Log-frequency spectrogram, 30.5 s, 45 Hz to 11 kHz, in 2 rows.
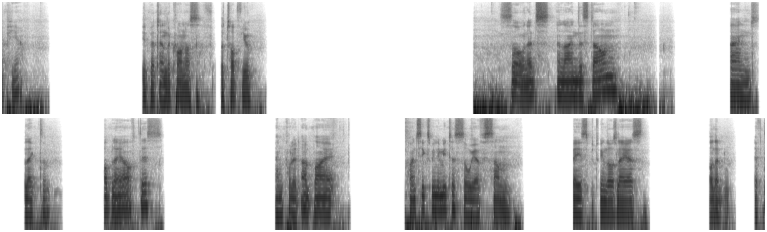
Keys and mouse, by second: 2.3 shift+KP_7, 9.1 Tab, 9.8 KP_1, 12.4 g, 14.3 Tab, 18.4 click, 19.3 a, 19.5 a, 19.8 b, 22.3 g, 24.7 Tab.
